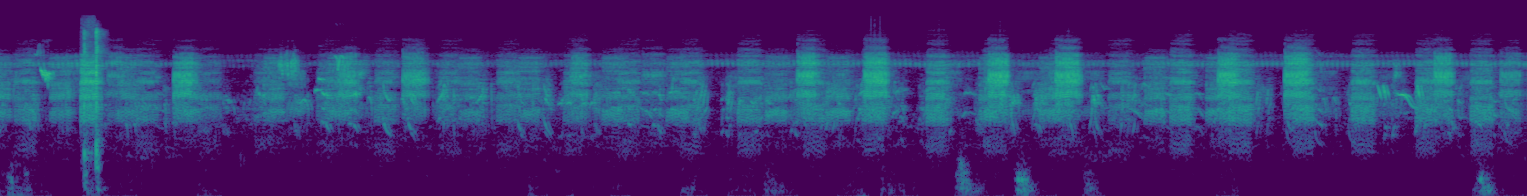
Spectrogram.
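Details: Corn crake at night, recorded during nocturnal sound monitoring: a dry, rasping, very low repetitive call about twice a second, with faint high whistled notes of other birds, possibly thrushes, calling in the night background.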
